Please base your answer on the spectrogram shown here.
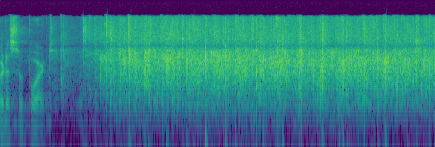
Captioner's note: audience applauds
